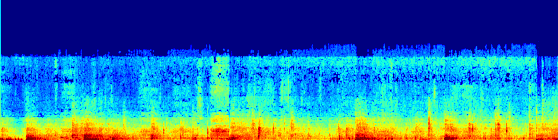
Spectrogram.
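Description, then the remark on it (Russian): A string of heavy, rumbling secondary explosions of ammunition booms at irregular intervals, some sharp, others rolling like thunder, over a continuous low roar with indistinct voices faintly present. “На многочисленных видеоочевидцев с места событий хорошо видны и слышны вторичные взрывы боеприпасов.”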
